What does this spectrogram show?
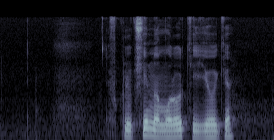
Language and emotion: Russian, neutral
